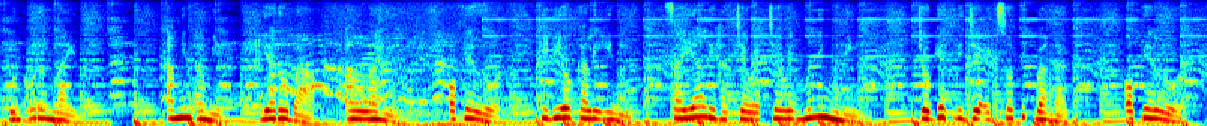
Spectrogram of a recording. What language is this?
Indonesian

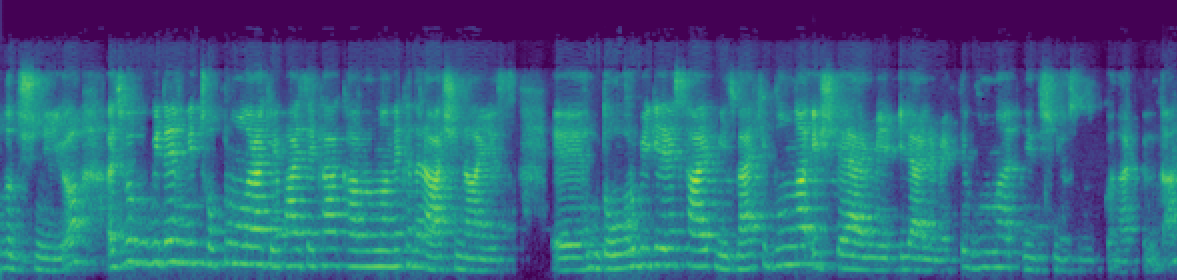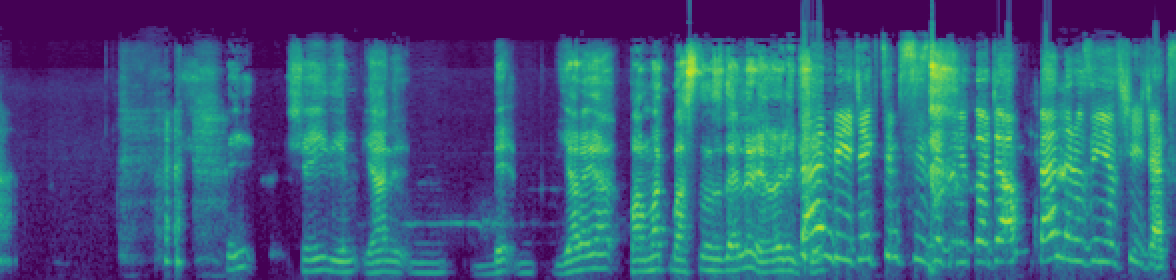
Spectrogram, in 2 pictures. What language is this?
Turkish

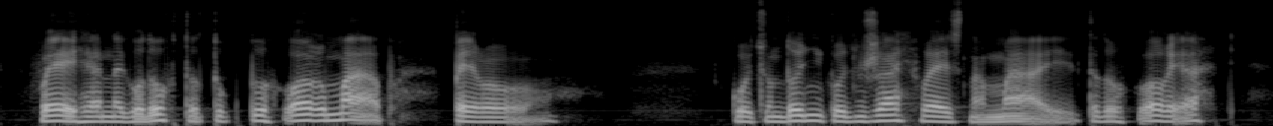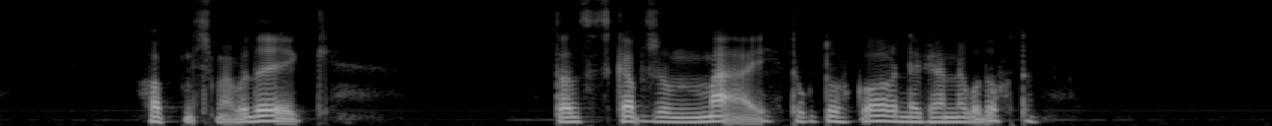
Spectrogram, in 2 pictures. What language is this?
Mazatlán Mixe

